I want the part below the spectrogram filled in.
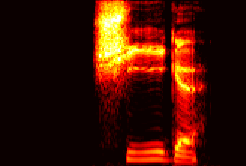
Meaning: a shoat, a geep: a sheep-goat hybrid
- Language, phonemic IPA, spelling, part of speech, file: German, /ˈʃiːɡə/, Schiege, noun, De-Schiege.ogg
